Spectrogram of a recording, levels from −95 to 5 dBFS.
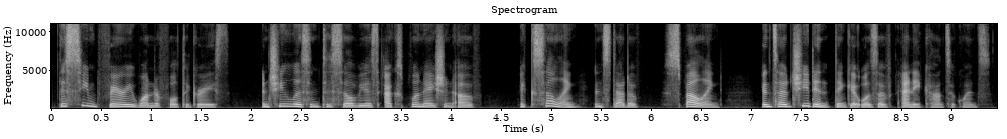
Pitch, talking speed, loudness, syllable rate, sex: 220 Hz, 170 wpm, -20 LUFS, 6.0 syllables/s, female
